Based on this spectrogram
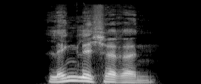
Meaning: inflection of länglich: 1. strong genitive masculine/neuter singular comparative degree 2. weak/mixed genitive/dative all-gender singular comparative degree
- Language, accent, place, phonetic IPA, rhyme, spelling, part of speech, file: German, Germany, Berlin, [ˈlɛŋlɪçəʁən], -ɛŋlɪçəʁən, länglicheren, adjective, De-länglicheren.ogg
